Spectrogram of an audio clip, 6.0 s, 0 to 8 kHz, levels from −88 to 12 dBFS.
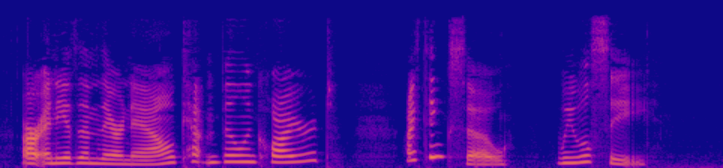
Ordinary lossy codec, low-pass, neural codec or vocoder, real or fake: MP3, 48 kbps; 7.2 kHz; none; real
